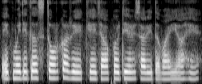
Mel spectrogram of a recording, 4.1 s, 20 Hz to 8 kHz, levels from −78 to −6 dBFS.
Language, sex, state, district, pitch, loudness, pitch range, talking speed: Hindi, female, Arunachal Pradesh, Lower Dibang Valley, 230 Hz, -15 LUFS, 220-240 Hz, 175 wpm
